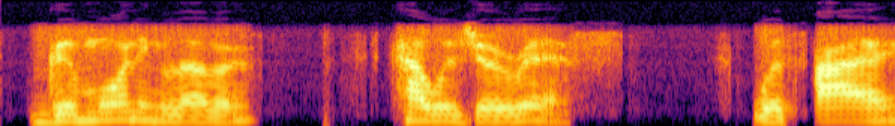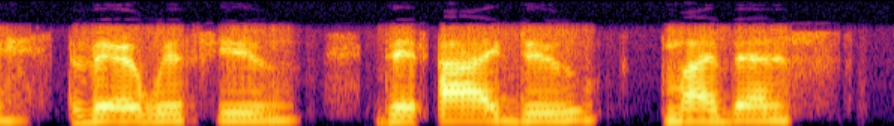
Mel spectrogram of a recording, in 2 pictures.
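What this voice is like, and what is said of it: Hoarse, worn-out voice. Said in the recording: “my voice sounds so hoarse ... it's just really gone ... sound a little bit like Johnny Gill a little bit”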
